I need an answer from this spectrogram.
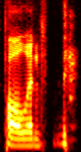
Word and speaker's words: Poland: that's right it is how do you pronounce that one though what po nope it's just Poland okay they didn't [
